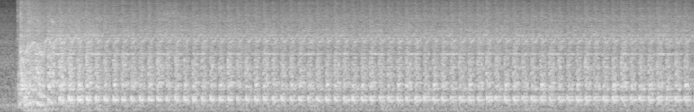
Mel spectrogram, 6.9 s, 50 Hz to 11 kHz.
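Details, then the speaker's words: Ford Excursion 7.3 Powerstroke diesel, about 500 hp build with hybrid injectors, dual fuel pumps and a bigger KC turbo, first start after reassembly: catches instantly into an even, chattering idle at about 3-4 beats a second. Healthy, normal idle. "Listen at it. Purring like a kitten. Well, Sounds good."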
